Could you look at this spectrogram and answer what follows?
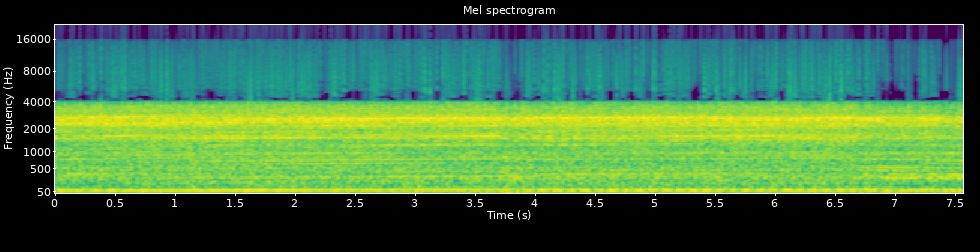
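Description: Formula Indy open-wheel race car's engine running hard at a near-steady pitch, heard loudly from the open cockpit along a straight.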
